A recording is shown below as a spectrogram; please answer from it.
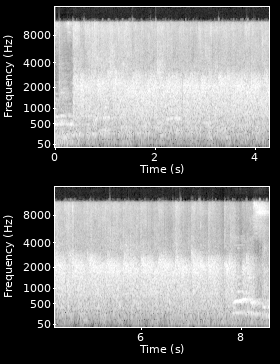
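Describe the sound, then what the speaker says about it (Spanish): A Pentecostal evangelical church congregation gives a loud, sustained round of applause to the Lord, with dense, steady clapping filling the room without a break. "Quiero un fuerte aplauso al Señor."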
